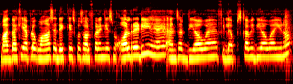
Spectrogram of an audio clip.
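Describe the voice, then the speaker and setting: A woman with a fairly high voice teaches an exam-focused lesson in a brisk, instructive way. She slips English terms into her explanations as she tells students what to learn. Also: steady tone, a bit bright.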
